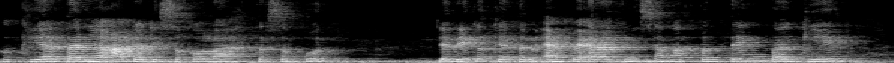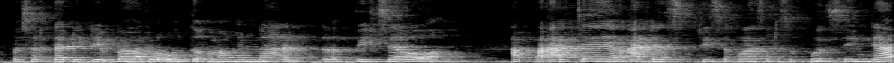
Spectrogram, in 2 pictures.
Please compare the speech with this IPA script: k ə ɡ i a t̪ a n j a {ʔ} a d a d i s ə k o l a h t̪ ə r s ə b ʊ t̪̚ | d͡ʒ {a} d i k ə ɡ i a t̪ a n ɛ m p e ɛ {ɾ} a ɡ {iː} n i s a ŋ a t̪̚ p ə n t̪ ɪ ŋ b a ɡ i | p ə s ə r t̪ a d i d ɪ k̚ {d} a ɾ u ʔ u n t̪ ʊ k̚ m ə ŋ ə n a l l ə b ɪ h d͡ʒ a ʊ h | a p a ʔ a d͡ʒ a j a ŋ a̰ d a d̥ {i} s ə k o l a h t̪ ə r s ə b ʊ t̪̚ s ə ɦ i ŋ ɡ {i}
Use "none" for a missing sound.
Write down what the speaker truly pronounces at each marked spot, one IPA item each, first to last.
ʔ, a, l, i, b, i, a

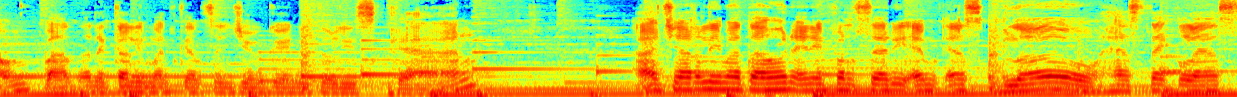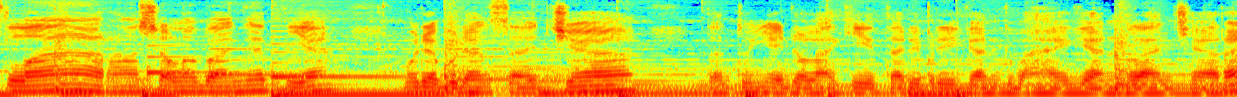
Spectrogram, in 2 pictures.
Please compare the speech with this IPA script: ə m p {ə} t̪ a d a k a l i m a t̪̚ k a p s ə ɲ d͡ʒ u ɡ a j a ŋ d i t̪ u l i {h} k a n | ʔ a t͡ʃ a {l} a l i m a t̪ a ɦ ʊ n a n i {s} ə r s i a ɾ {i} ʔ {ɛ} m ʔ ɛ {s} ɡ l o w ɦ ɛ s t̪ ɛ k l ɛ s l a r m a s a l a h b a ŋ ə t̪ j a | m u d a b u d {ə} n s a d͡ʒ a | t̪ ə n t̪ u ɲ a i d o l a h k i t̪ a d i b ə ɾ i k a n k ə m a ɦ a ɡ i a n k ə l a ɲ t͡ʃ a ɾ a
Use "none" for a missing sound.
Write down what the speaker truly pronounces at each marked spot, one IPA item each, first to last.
a, s, ɾ, f, i, ɛ, s, a

